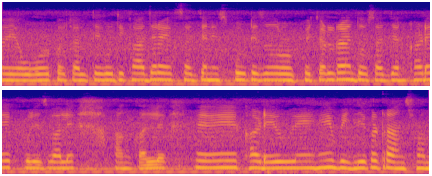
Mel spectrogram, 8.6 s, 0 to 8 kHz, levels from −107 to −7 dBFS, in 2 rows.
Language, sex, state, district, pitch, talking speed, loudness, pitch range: Hindi, female, Rajasthan, Nagaur, 230 Hz, 210 wpm, -30 LUFS, 220-235 Hz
